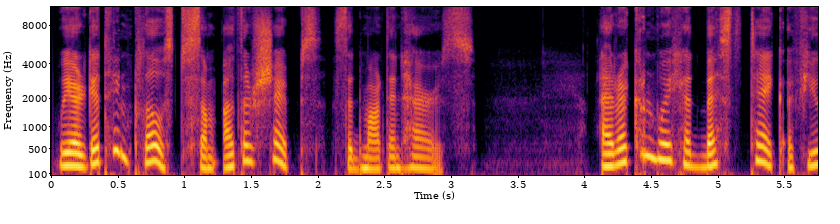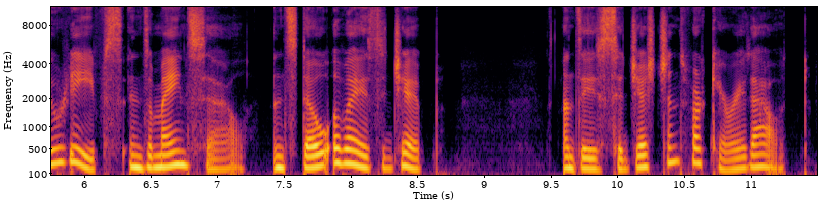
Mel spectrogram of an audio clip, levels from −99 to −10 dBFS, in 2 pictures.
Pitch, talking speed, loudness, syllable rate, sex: 205 Hz, 175 wpm, -22 LUFS, 5.4 syllables/s, female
